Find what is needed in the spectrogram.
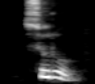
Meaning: begun, underway, in progress
- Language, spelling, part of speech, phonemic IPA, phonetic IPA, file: Marathi, सुरू, adverb, /su.ɾu/, [su.ɾuː], LL-Q1571 (mar)-सुरू.wav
